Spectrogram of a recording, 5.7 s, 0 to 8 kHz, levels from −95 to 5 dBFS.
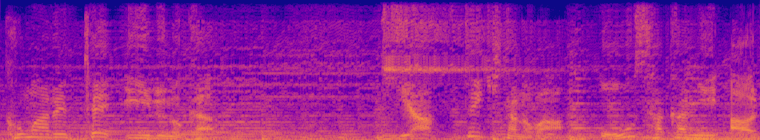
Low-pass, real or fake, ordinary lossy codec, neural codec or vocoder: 7.2 kHz; real; Opus, 16 kbps; none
